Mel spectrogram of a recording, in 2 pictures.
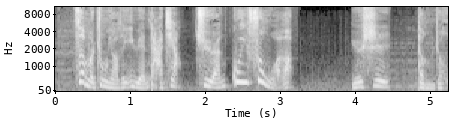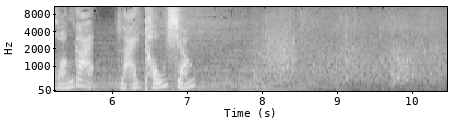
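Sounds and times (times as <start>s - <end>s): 
speech: 0.3s - 3.2s, 3.9s - 7.2s
large rough waves on a river: 7.8s - 10.4s.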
